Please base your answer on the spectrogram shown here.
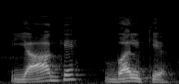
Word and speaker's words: याज्ञवल्क्य: याज्ञवल्क्य, आधी ला है और आधी का है, ध्यान दे लीजिए।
